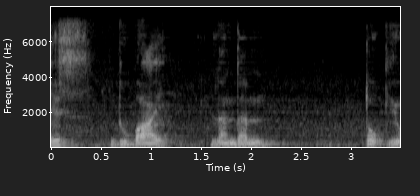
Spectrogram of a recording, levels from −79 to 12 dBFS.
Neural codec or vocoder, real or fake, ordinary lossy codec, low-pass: vocoder, 22.05 kHz, 80 mel bands, HiFi-GAN; fake; none; 7.2 kHz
